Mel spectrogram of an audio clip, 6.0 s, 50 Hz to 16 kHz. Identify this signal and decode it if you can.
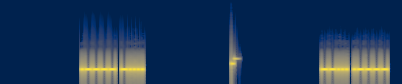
Morse code, heard as a keyed tone, about 40 wpm, 700 Hz. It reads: 16 71
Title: Numbers - 2-Digit 40wpm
